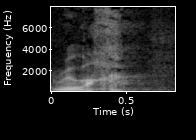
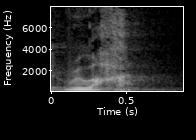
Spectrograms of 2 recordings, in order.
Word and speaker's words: ruach: but is the word ruach. I'm not making that up. That is how you pronounce it. That one is it's accurate. But it is ruach.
